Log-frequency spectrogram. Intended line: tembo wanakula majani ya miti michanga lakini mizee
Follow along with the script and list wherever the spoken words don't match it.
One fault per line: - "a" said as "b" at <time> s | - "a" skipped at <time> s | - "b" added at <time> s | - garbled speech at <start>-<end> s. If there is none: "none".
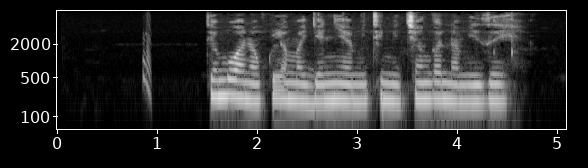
- "lakini" said as "na" at 3.8 s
